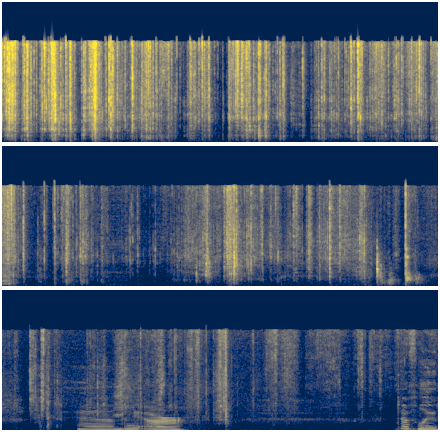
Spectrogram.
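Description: Clear plastic stamp sheet and its packaging crinkling and crackling as they are handled and peeled apart: thick crackle for about the first five seconds, then only scattered crackles.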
